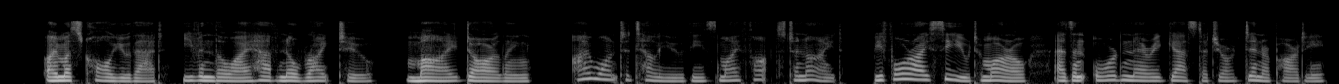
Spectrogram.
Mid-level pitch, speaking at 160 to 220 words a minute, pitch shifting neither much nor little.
Yes: medium, 170 Hz; average, 170 wpm; average, 3.1 semitones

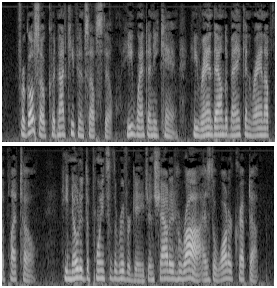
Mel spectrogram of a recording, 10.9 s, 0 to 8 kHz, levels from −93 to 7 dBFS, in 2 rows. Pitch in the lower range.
No: medium, 155 Hz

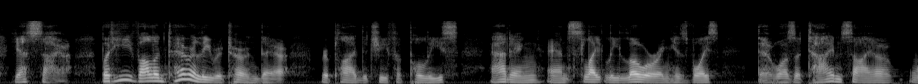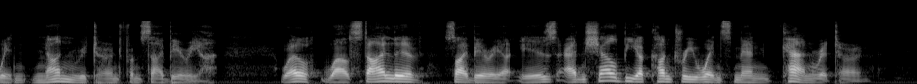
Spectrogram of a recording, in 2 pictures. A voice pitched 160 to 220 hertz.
No: low, 100 Hz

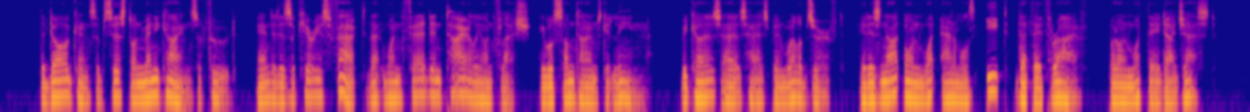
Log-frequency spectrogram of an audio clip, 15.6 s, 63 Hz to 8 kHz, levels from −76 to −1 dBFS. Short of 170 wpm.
No: average, 180 wpm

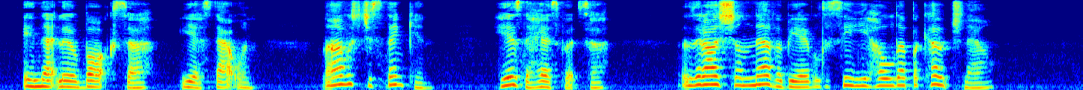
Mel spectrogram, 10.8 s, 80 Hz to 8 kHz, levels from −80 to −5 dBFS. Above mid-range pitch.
Yes: high, 200 Hz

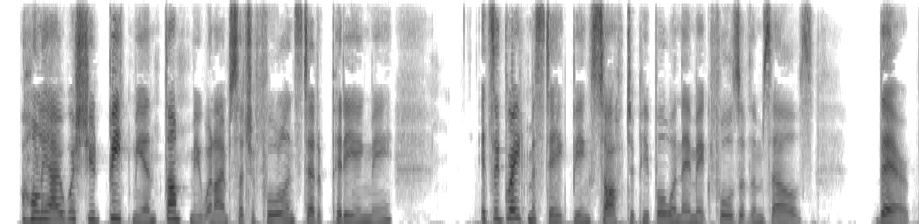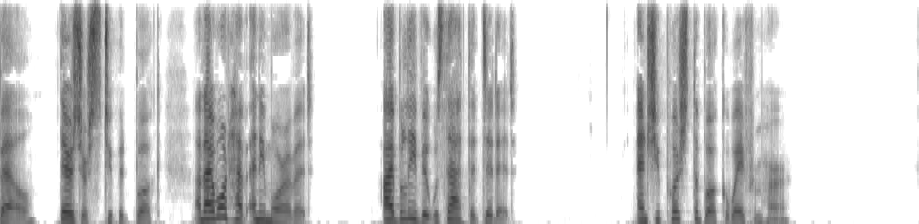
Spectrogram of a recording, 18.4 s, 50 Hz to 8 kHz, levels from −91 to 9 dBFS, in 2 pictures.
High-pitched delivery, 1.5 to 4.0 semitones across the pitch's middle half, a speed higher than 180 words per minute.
No: high, 215 Hz; average, 4.4 semitones; average, 200 wpm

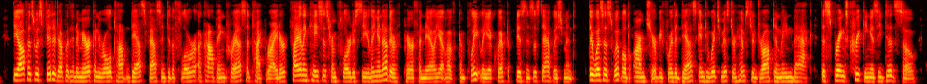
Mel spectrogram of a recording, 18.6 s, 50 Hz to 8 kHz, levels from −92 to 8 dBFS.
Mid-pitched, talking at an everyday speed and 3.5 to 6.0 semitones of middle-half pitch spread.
No: medium, 155 Hz; average, 190 wpm; average, 2.8 semitones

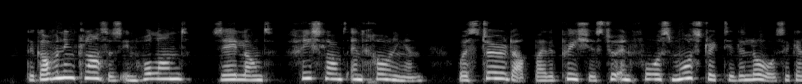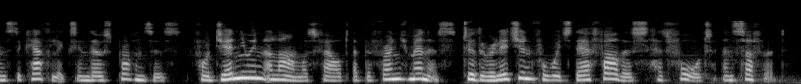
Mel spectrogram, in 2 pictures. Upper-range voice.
Yes: high, 215 Hz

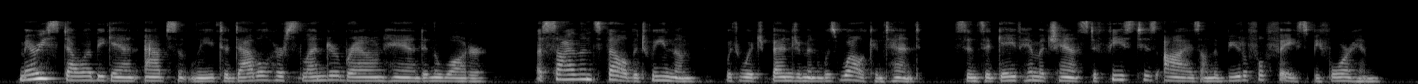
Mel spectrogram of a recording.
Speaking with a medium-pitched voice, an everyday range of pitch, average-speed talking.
Yes: medium, 165 Hz; average, 3.5 semitones; average, 170 wpm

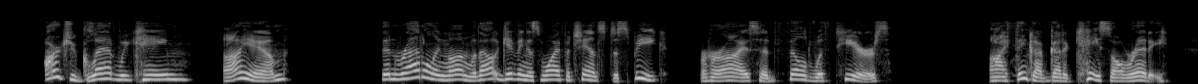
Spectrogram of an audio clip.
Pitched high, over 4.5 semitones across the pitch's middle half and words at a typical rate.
Yes: high, 210 Hz; wide, 5.4 semitones; average, 160 wpm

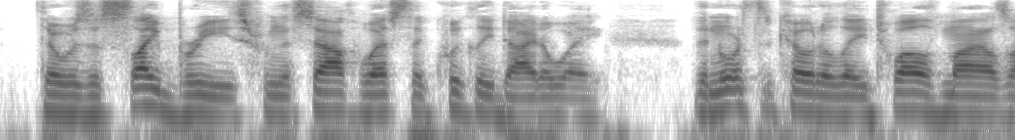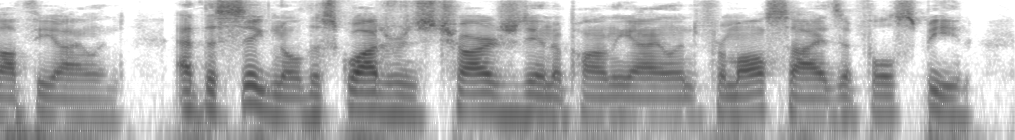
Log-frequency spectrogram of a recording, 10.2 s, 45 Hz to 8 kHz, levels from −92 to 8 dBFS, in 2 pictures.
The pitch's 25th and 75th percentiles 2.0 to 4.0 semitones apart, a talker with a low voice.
Yes: narrow, 2.4 semitones; low, 120 Hz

